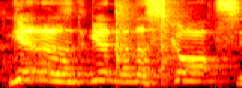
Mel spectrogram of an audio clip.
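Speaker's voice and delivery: mock Scottish shout. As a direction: shout it like a cartoon Scot. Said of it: "The Scottish".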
